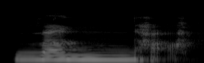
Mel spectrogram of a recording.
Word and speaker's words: fy nghath: up on the ngs, even though you would not pronounce n twice. You'd say fy nghath.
